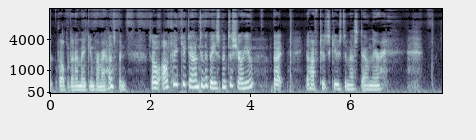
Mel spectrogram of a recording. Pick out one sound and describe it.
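A woman talks close by, with animation.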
